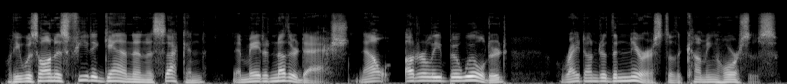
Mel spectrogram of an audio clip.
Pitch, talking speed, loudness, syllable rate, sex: 130 Hz, 190 wpm, -17 LUFS, 5.8 syllables/s, male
